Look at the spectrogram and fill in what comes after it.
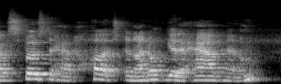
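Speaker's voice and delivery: ordinary talk, nothing marked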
